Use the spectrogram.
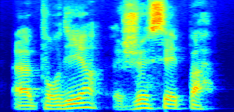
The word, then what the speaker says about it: ché po: Par exemple, le son A se prononce O et ils diront « je sais pas » pour dire « je sais pas ». Pour dire un chien, ils disent un quien.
